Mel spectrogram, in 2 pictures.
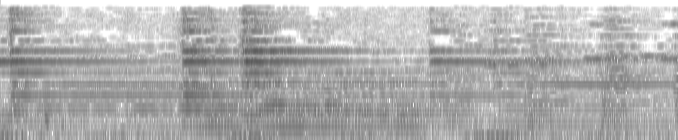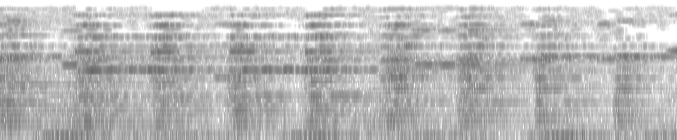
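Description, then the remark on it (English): An old church bell tolls steadily in a dense, ringing wash: repeated strikes about every second, each blooming into long overlapping tones, loud and continuous throughout, with no voices. “This old bell had rung out the sounds of victory, of many wars.”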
